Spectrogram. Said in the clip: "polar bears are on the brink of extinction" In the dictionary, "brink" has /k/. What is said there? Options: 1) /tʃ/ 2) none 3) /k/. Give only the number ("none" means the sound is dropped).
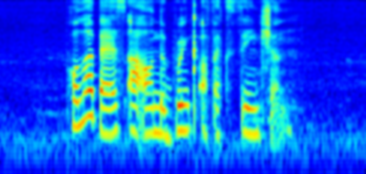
3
